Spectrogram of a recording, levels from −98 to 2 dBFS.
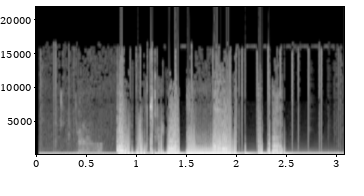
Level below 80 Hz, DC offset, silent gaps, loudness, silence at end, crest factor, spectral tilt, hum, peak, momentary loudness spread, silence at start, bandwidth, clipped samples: -18 dBFS; under 0.1%; none; -10 LUFS; 0 s; 8 dB; -6.5 dB/octave; none; 0 dBFS; 19 LU; 0.05 s; 16 kHz; 0.5%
